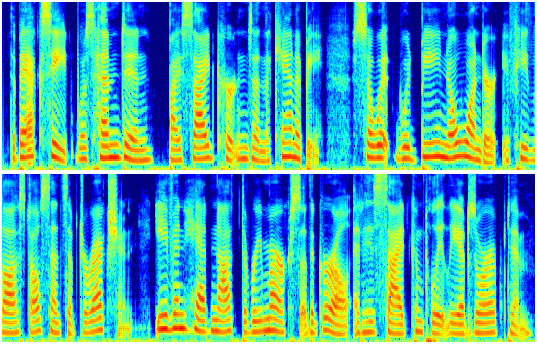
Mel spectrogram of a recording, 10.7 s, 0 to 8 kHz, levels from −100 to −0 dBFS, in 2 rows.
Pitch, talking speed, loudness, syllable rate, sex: 195 Hz, 220 wpm, -19 LUFS, 5.5 syllables/s, female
